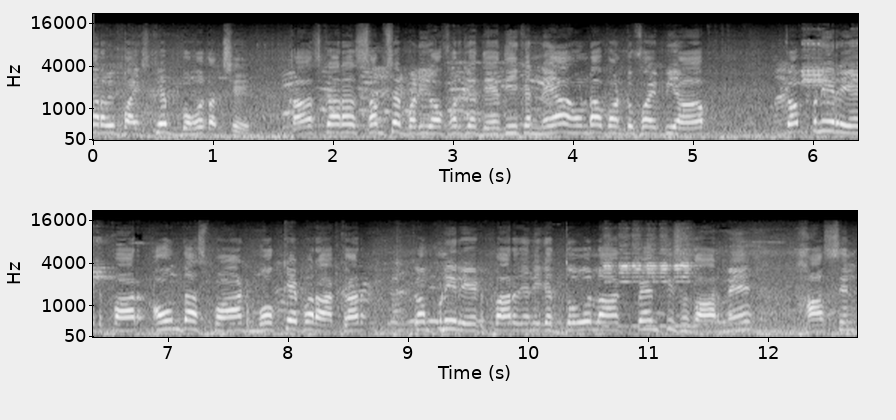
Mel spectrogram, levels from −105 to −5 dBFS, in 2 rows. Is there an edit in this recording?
no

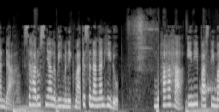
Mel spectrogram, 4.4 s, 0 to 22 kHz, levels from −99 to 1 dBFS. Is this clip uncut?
no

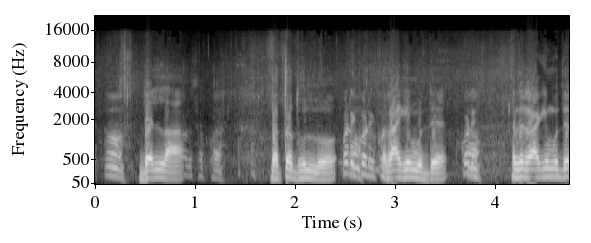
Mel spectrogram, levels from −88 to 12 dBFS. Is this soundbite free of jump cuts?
yes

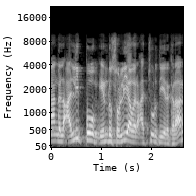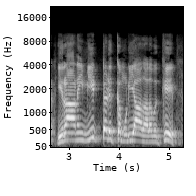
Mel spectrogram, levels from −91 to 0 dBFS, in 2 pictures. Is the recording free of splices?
no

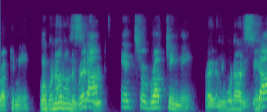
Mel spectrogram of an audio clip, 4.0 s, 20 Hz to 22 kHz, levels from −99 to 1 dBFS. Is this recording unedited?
no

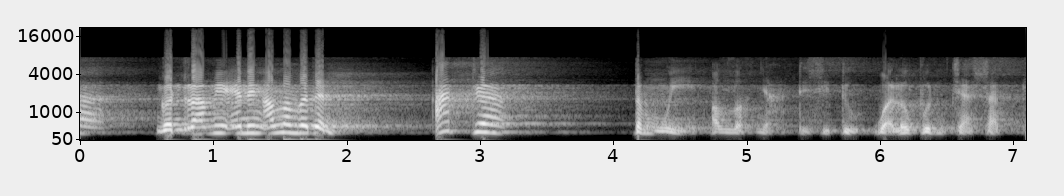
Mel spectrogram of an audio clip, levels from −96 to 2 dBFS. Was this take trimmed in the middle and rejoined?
no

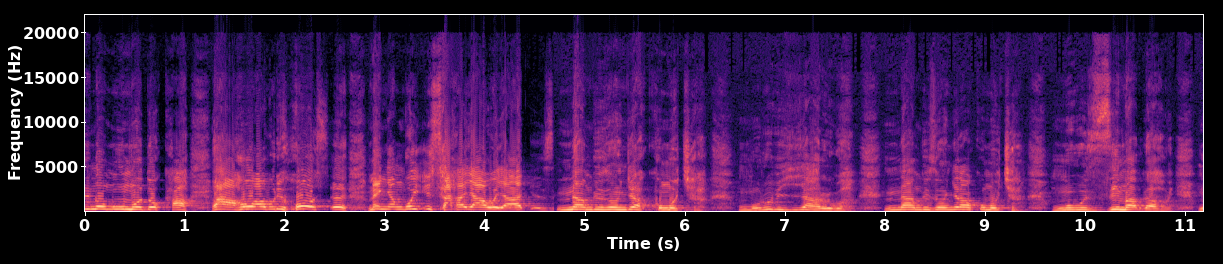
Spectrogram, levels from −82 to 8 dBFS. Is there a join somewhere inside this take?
yes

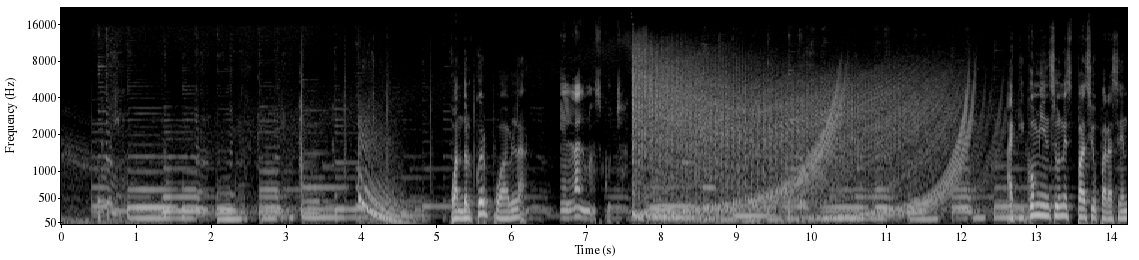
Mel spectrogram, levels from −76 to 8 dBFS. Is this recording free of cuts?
yes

